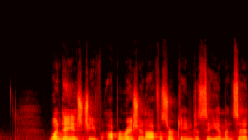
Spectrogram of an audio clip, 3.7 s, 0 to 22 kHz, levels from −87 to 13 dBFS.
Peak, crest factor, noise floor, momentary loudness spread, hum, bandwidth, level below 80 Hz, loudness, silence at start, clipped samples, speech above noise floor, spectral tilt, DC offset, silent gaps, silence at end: -10 dBFS; 20 dB; -61 dBFS; 9 LU; none; 15 kHz; -72 dBFS; -29 LUFS; 0.75 s; under 0.1%; 32 dB; -3.5 dB/octave; under 0.1%; none; 0 s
